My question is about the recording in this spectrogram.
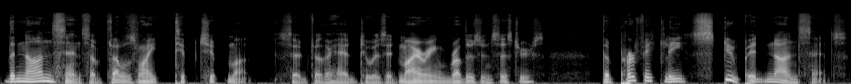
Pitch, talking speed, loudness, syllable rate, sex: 95 Hz, 125 wpm, -22 LUFS, 4.7 syllables/s, male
